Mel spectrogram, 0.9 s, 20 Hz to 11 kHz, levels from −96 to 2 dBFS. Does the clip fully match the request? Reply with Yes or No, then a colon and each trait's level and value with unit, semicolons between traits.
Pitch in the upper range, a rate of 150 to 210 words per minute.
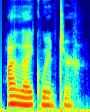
No: medium, 170 Hz; average, 200 wpm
